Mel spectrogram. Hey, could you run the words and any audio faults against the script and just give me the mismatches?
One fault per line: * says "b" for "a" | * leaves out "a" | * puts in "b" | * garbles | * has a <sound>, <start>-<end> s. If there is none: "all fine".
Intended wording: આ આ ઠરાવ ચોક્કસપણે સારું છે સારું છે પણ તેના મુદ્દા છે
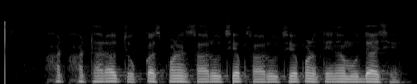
* has a dropout, 2.3-2.3 s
